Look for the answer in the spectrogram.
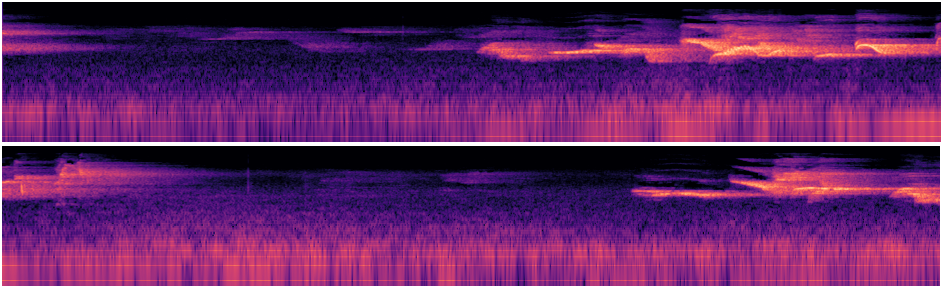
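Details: Orange-headed thrush song used to stimulate pet birds to sing: a burst of rich, jumbled whistled phrases sliding between mid and high pitch, a pause, then another phrase starting, over faint low background noise.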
